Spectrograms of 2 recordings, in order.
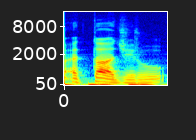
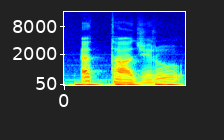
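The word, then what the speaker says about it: التاجر: Et-taciru, bakın. Et-taciru, okunuşu bu şekildedir. Yani lam okunmuyor.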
